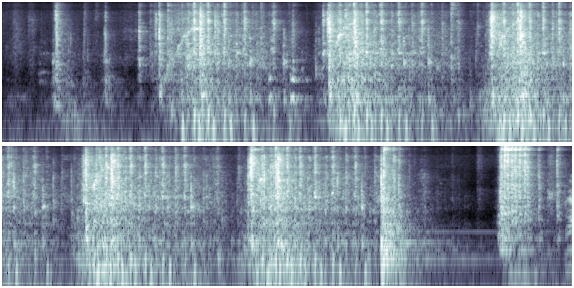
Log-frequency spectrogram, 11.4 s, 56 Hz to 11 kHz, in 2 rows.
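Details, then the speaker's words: Craftsman M230 push mower, reported hard to start and smoking, oil level good and fuel fresh: five slow pull-cord strokes, each a rasping crank with no firing, so it won't start. "that's a whole lot of nothing is what it does."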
